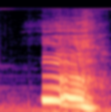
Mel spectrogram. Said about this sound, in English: She couldn't help but yawn and her eyes were getting very heavy.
